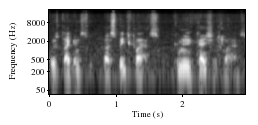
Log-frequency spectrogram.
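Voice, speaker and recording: With a strong Southern US accent, a man speaks at a moderate pace. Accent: deep Southern. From US South, Birmingham, Alabama. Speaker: podcast host, military veteran. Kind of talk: casual chat.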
